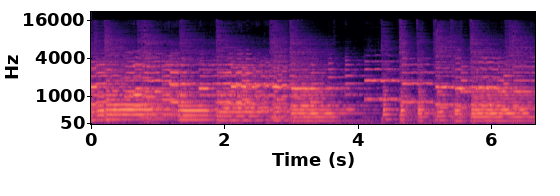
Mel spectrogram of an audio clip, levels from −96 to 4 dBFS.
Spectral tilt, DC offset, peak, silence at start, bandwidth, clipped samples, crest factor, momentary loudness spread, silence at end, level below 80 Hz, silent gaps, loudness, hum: -5 dB/octave; under 0.1%; -8 dBFS; 0 s; 16.5 kHz; under 0.1%; 16 dB; 8 LU; 0 s; -56 dBFS; none; -23 LUFS; none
